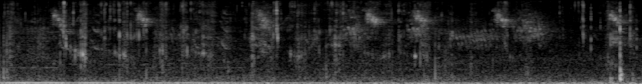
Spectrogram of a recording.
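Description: A metal spoon and fork stir and lift instant noodles in a bowl of wet salad dressing, giving irregular wet clicks and scrapes of utensils on the bowl. Short bird chirps sound in the background.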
